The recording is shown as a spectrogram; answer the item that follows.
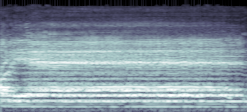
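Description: Women's folk vocal group singing a cappella, holding one long, steady chord in several voices after a brief upward slide into it.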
